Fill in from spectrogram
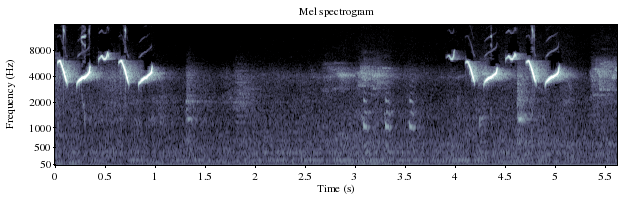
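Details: Cinereous tit, a long-duration training recording. Sharp, loud, high whistled two-note phrases, each note slurring steeply downward, are repeated rapidly for about a second, then a quiet gap with faint soft notes, then the phrases resume.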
